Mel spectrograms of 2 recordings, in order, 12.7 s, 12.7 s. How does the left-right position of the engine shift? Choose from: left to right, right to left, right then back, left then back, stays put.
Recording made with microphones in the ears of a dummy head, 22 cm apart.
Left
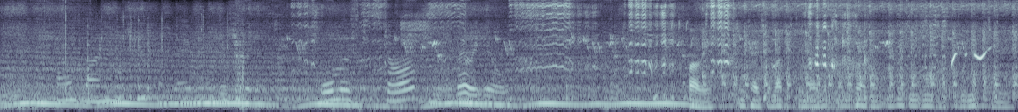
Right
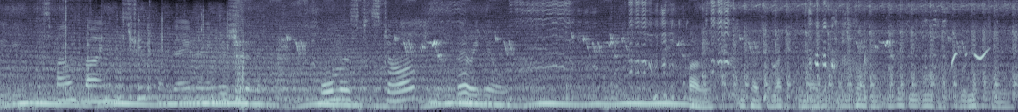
stays put.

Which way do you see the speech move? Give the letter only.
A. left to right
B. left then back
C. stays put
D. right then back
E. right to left
E.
